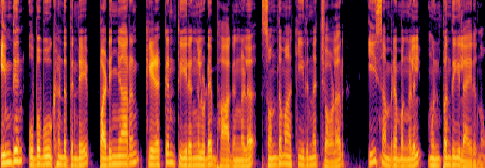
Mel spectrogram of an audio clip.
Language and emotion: Malayalam, neutral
